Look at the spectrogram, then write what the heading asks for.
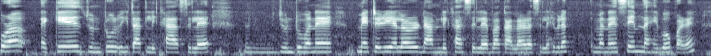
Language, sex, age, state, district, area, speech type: Assamese, female, 18-30, Assam, Sonitpur, urban, spontaneous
